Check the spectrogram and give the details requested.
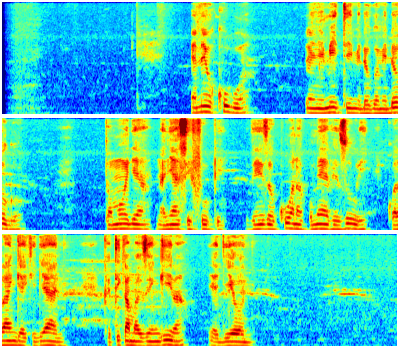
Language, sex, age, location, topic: Swahili, male, 18-24, Dar es Salaam, agriculture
